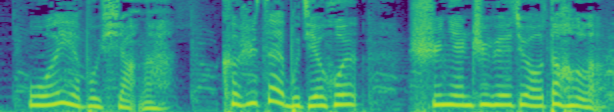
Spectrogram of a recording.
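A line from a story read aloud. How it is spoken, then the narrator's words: Sighing. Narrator (Chinese): 他叹了口气啊，说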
